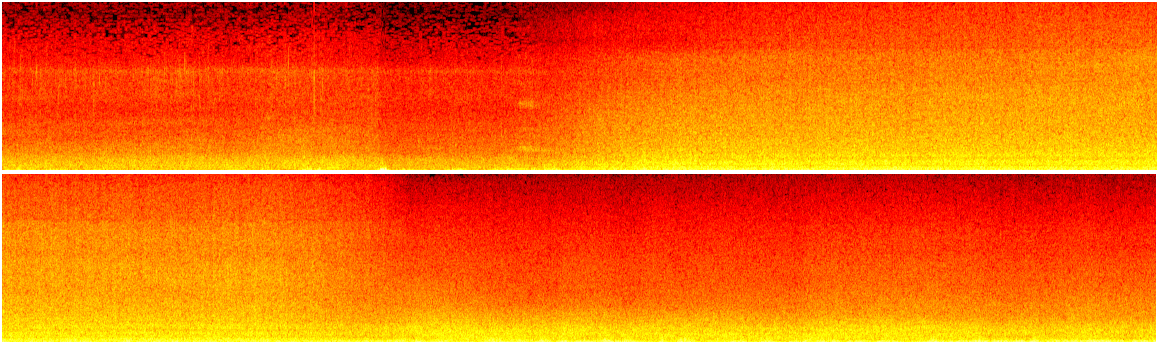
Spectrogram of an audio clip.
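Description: Rushing river water with wind buffeting the microphone. The water grows louder about seven seconds in, and there is a single knock about five seconds in.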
